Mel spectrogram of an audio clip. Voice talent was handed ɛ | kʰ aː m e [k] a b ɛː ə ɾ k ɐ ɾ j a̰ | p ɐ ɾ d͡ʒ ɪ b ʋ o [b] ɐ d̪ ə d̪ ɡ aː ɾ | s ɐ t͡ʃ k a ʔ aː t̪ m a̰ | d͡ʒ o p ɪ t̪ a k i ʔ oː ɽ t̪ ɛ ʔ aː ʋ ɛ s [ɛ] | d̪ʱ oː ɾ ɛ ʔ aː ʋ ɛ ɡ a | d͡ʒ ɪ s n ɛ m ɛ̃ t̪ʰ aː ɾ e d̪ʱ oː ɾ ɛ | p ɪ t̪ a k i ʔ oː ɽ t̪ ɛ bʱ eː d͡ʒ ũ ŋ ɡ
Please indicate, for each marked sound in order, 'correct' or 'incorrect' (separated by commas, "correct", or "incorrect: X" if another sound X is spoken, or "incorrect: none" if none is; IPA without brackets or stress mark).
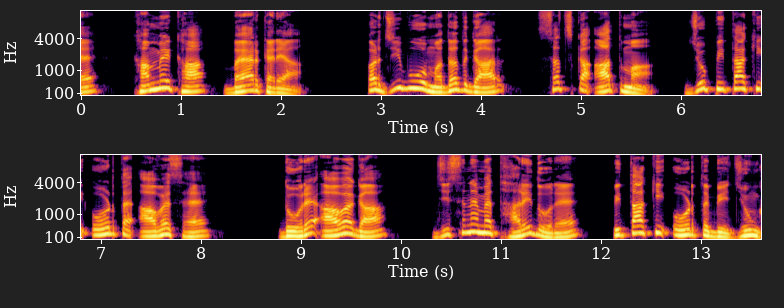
incorrect: kʰ, incorrect: m, correct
